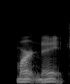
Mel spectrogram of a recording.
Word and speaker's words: Martinet: Mario's longtime voice actor, Charles, how do you pronounce his last name? – Martinet.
